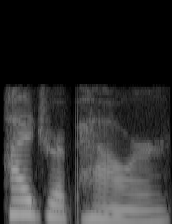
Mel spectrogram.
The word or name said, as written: hydropower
